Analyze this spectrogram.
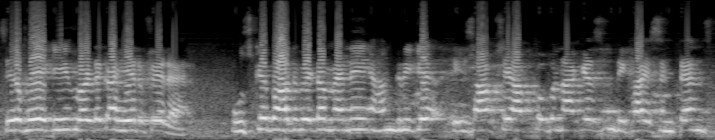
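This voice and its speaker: A man's voice: very high voice, flat delivery, normal speed, a little hiss or hum, poor audio. A man teaching English grammar to a classroom of students in Hindi with a Haryanvi accent, coaching them patiently and calling them "beta". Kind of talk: classroom lesson.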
